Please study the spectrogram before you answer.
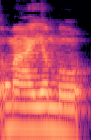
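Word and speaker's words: Amaia: was a girl named Amaya. Wait, there was a girl that something sunk. Amaya was her name. Oh, A M A I A. That's how I told her to say her name, but I forgot what words I used.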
